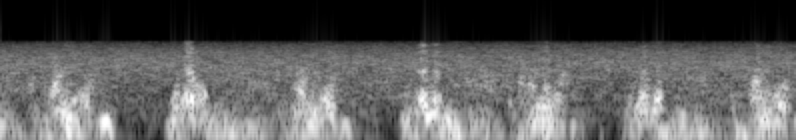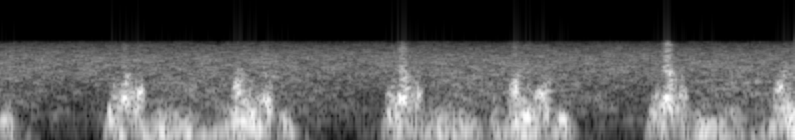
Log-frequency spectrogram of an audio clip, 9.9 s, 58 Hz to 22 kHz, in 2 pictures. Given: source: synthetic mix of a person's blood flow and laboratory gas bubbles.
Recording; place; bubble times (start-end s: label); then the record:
Doppler ultrasound of blood flow; precordium
no bubbles
From the record:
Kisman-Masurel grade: 000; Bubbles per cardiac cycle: 0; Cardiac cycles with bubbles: 0%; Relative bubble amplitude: no bubbles discernible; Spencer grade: 0 (complete lack of bubble signals)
